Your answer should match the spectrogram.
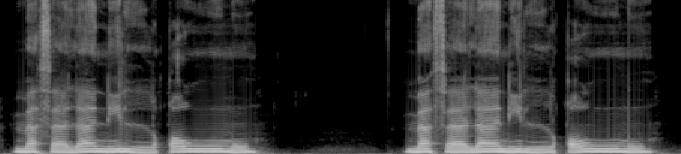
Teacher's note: So if the reader doesn't know the rule, they would pronounce it with a noon kasra going into a lam sukoon, and they would say مثلا القوم.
